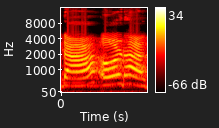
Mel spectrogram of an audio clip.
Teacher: जीभ हमारी होती है ऊपर उठकर मुर्धा को स्पर्श करती है मुर्धा मतलब मुंह को स्पर्श करती है और फिर टके के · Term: उच्छिष्ट व्यंजन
